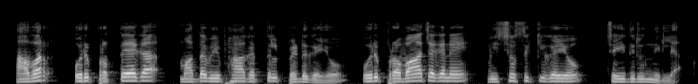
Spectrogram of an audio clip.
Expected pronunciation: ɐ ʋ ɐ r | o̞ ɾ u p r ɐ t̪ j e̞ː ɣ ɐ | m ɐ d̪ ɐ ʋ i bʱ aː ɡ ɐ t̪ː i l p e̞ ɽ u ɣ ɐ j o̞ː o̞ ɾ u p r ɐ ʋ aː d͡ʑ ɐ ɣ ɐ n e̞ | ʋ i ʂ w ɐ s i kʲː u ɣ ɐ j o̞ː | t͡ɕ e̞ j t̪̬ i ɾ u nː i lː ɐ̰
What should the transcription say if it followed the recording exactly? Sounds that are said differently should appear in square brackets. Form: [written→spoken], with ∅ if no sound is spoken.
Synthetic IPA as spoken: ɐ ʋ ɐ r | o̞ ɾ u p r ɐ t̪ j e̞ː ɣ ɐ | m ɐ d̪ ɐ ʋ i bʱ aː ɡ ɐ t̪ː i l p e̞ ɽ u ɣ ɐ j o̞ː o̞ ɾ u p r ɐ ʋ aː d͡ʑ ɐ ɣ ɐ n e̞ | ʋ i [ʂ→ɕ] w ɐ s i kʲː u ɣ ɐ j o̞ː | t͡ɕ e̞ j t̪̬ i ɾ u nː i lː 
